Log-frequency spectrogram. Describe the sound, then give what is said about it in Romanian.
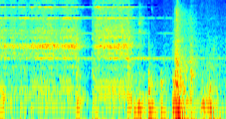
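A bell rings to summon a servant, producing a sustained, bright ringing that holds steady for a few seconds with a couple of brief dips before carrying on. “Mai întâi o să-l sun pe Ames.”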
